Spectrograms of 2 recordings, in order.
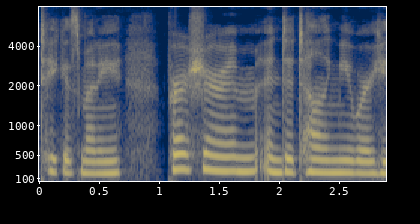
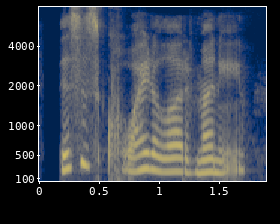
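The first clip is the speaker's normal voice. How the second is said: usual speaking voice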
